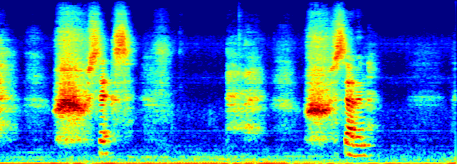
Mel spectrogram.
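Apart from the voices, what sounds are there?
exhaling breaths during strength exercise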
